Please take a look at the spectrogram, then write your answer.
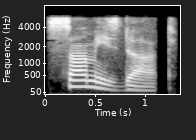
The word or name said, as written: samizdat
